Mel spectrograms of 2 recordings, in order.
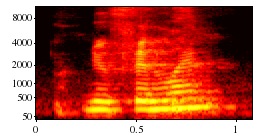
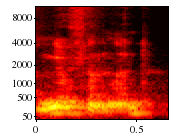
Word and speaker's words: Newfoundland: where is that is that in england newfoundland new finland it's not new finland it's pronounced newfoundland newfoundland newfoundland no no extra eleanor hi irene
